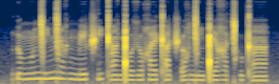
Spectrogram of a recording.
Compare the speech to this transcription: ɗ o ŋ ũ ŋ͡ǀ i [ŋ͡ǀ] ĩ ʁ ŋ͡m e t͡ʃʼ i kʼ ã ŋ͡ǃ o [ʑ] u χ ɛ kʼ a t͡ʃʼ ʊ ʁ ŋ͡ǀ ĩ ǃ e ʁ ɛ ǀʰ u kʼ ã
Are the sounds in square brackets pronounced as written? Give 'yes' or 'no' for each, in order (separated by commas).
yes, no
